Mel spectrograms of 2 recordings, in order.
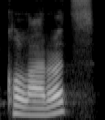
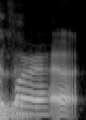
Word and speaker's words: Kolarac: Yes, so when you say kolarac, Yes. it has to be C. And I think Kolarac. for, how do you pronounce C? Kolarac. You see, so it's C.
